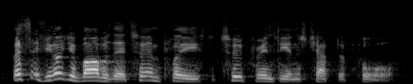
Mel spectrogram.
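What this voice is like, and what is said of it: Strange non-local accent. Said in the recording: “you can work out my strange accent ... You can understand me? ... But you guys do talk funny”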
